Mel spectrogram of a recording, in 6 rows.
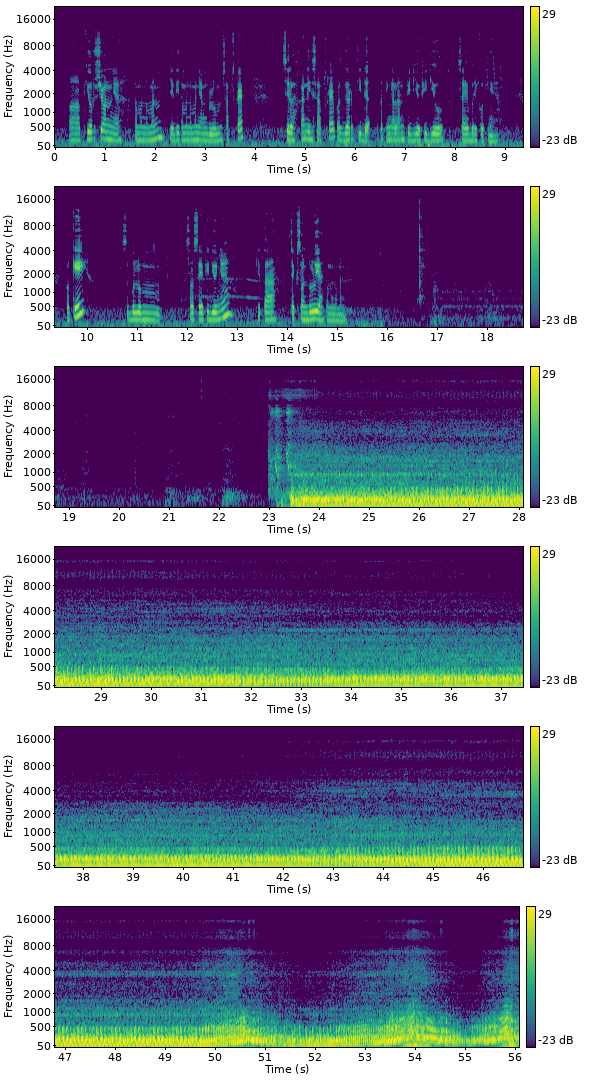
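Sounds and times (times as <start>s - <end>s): motorcycle engine idling: 23.0s - 56.0s
motorcycle engine revving: 23.0s - 56.0s.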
